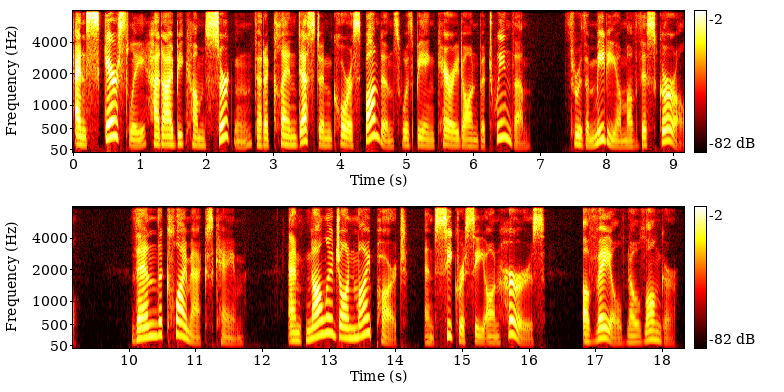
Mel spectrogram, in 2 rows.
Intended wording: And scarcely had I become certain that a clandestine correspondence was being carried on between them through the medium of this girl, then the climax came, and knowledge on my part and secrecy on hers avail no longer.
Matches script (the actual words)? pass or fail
pass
